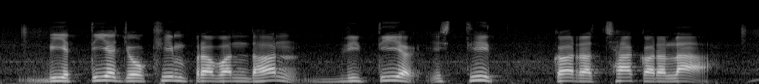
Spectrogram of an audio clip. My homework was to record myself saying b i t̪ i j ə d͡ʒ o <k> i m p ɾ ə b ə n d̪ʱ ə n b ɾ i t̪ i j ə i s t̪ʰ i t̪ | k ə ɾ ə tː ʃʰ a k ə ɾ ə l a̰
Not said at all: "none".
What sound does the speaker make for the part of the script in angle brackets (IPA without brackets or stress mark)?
kʰ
